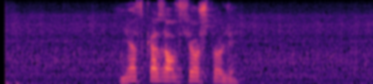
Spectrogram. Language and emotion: Russian, neutral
